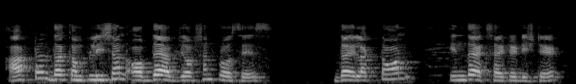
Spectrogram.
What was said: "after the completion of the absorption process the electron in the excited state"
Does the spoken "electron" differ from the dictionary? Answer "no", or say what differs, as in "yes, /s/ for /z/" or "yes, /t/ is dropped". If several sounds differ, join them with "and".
no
